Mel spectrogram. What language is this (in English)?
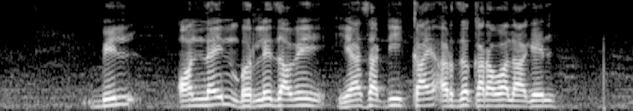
Marathi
